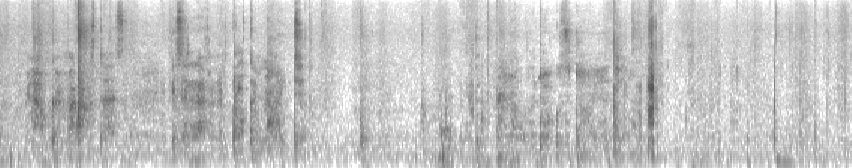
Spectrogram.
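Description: A person whispering, breathy and unvoiced, with a few small clicks and knocks in between.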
